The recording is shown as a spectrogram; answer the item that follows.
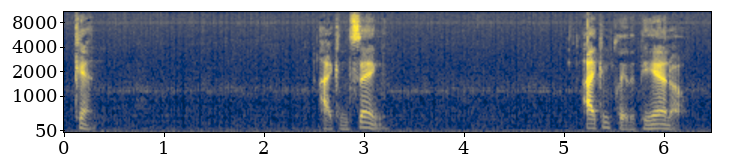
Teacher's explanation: when can is unstressed the vowel is reduced to the short weak vowel uh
